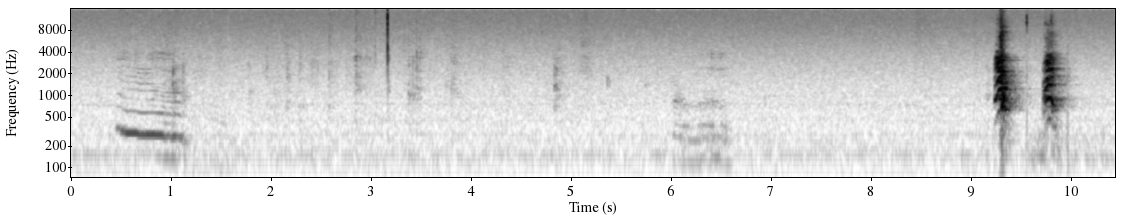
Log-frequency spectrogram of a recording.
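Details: Tamaskan puppy Wave, asserting dominance over a Norwegian Elkhound's food, opens with a short descending whine, a long quiet stretch with faint rustles and a soft grumble, then two quick loud barks.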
